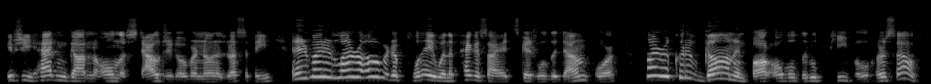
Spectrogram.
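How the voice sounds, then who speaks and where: A man narrates a story with a bright, fairly high voice. His reading is expressive, and his pitch moves up and down in a very animated way. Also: brisk, hardly any pauses, low-quality recording. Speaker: narrator reading fan fiction, channel host.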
